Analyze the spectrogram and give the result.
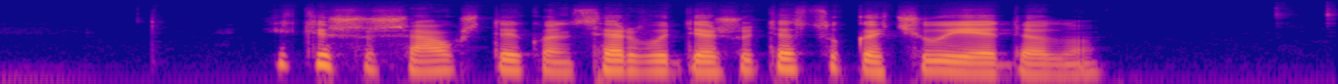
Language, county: Lithuanian, Utena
